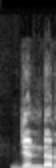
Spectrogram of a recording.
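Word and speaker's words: gender: जेंडर का मतलब होता है लिंग। जेंडर में भी जी ई एक साथ में आया हुआ है, इसलिए जी ई का उच्चारण ज से किया गया है।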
